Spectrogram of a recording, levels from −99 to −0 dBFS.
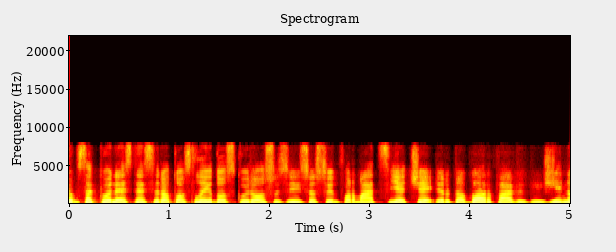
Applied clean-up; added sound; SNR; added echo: neural mask model DeepFilterNet 3.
